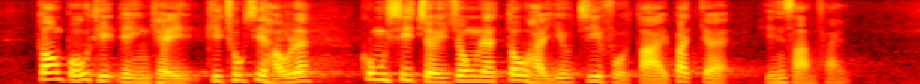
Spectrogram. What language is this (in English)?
Cantonese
